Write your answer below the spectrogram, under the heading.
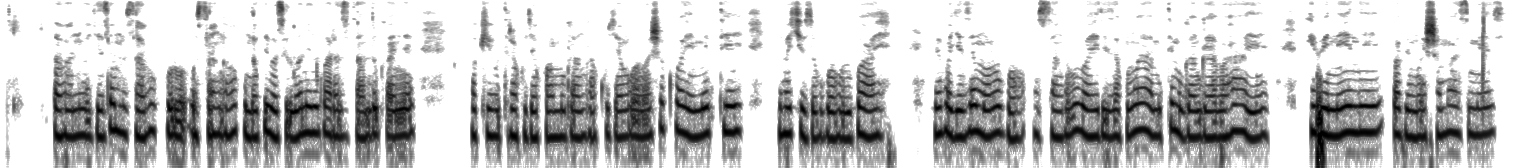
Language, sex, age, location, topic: Kinyarwanda, female, 25-35, Kigali, health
